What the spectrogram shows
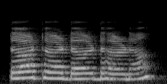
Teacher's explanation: ट वर्ग में जीभ मुड़कर ऊपर टकराती है तो उसी को मूर्धा कहते हैं।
